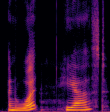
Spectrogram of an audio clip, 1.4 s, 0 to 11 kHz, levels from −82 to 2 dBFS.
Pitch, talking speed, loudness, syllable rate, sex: 240 Hz, 175 wpm, -18 LUFS, 5.5 syllables/s, female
